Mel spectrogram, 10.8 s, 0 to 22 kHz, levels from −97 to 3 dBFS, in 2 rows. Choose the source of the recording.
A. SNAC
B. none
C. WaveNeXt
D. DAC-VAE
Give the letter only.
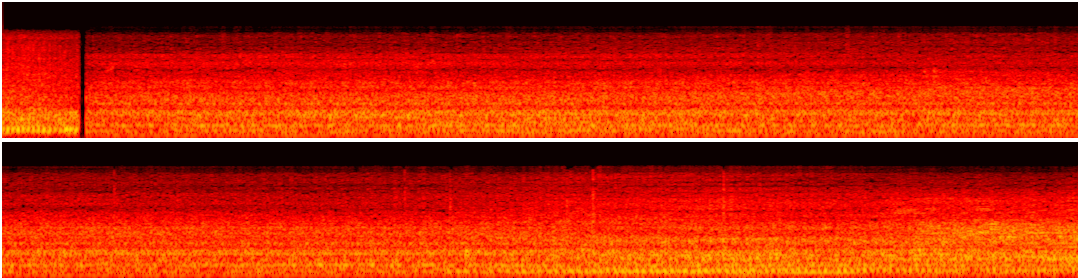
B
